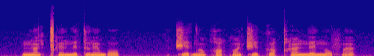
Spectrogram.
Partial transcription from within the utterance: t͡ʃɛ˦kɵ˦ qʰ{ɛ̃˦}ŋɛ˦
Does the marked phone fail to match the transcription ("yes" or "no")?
no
